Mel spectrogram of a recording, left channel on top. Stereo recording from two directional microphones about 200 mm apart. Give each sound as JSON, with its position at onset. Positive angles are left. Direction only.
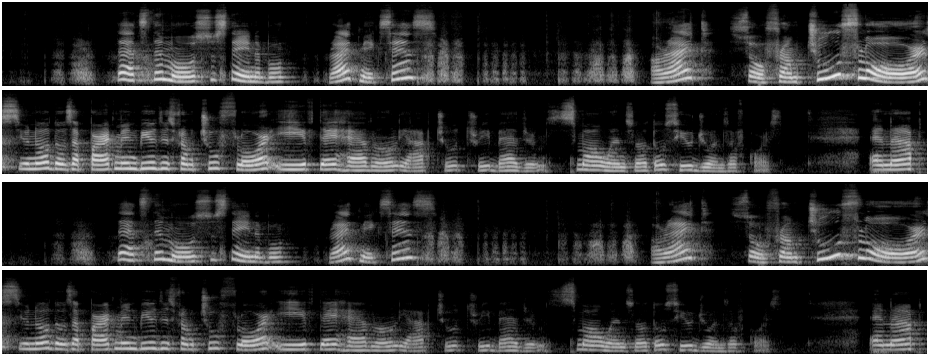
{"t": 0.5, "sound": "speech", "side_deg": 30}
{"t": 6.0, "sound": "speech", "side_deg": 30}
{"t": 11.9, "sound": "speech", "side_deg": 0}
{"t": 12.2, "sound": "speech", "side_deg": 40}
{"t": 17.6, "sound": "a sound", "side_deg": 45}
